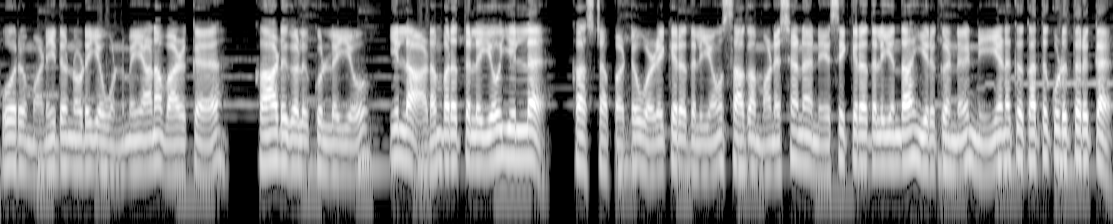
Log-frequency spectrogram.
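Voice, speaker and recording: A man playing a humble, wise king in an animated folk tale, speaking formally. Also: medium pitch, moderate pace, close to an everyday voice. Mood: grateful, earnest. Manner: solemn, moralising, formal. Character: humble, righteous male king, earnest and wise. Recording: music behind the voice.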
